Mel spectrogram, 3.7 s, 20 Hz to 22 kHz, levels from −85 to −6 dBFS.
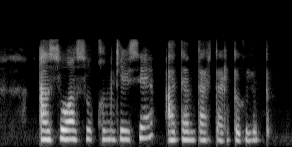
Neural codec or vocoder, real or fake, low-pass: codec, 16 kHz, 2 kbps, FreqCodec, smaller model; fake; 7.2 kHz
